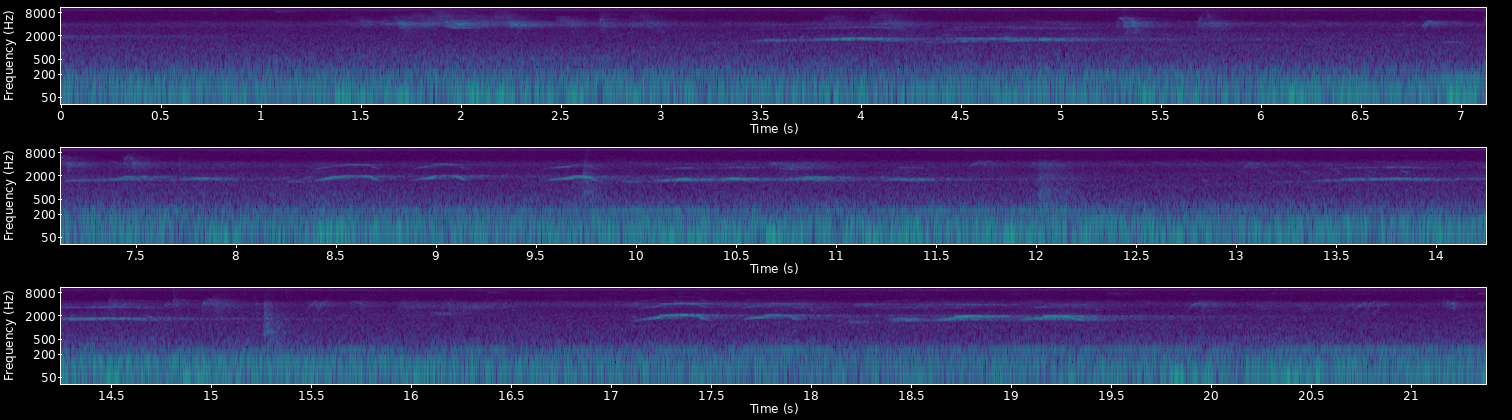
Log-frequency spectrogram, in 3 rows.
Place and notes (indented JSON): {
  "title": "埔里鎮桃米里, Nantou County - Bird calls",
  "date": "2015-04-29 10:38:00",
  "description": "Dogs barking, Bird calls",
  "latitude": "23.94",
  "longitude": "120.92",
  "altitude": "503",
  "timezone": "Asia/Taipei"
}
